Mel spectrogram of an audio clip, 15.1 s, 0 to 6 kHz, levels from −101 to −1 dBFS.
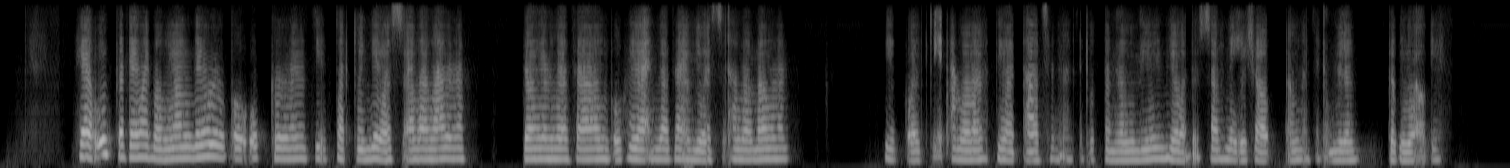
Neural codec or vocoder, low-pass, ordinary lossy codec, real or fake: codec, 16 kHz, 0.5 kbps, FreqCodec, smaller model; 5.4 kHz; none; fake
